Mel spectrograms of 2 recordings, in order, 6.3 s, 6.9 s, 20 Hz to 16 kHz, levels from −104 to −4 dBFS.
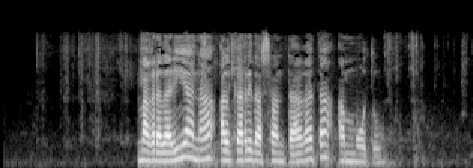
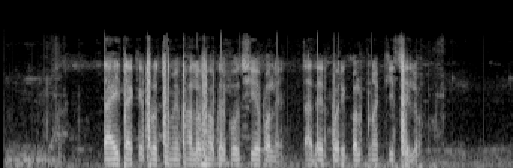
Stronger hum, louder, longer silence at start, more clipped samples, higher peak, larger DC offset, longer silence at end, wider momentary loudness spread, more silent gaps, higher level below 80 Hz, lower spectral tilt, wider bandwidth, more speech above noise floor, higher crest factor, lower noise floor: neither; first, -17 LUFS vs -30 LUFS; first, 1.85 s vs 0.05 s; neither; about the same, -2 dBFS vs -4 dBFS; neither; first, 1.2 s vs 0.5 s; second, 13 LU vs 21 LU; neither; about the same, -60 dBFS vs -56 dBFS; about the same, -5 dB/octave vs -5.5 dB/octave; about the same, 7.8 kHz vs 7.8 kHz; first, 53 dB vs 29 dB; second, 18 dB vs 28 dB; first, -70 dBFS vs -60 dBFS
